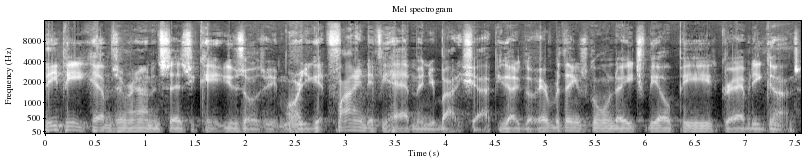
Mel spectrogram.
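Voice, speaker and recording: Fairly even in intonation, the speech races at a very fast pace with hardly any pauses over noticeable background noise. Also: man, very deep, low pitch for a man. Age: 60s. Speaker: barbecue restaurant owner. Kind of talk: casual interview. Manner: halting, lots of fillers and self-corrections.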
